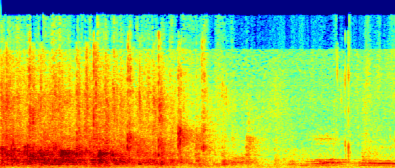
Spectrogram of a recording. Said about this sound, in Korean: 박수 한번 쳐주시고 앞으로 나오세요.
